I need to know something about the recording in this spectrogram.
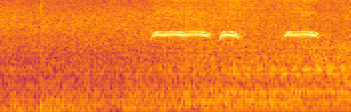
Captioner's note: whistle blowing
